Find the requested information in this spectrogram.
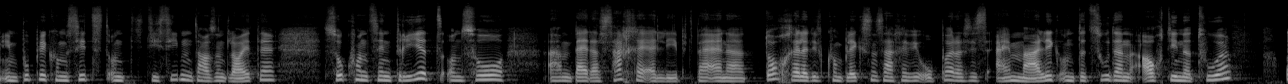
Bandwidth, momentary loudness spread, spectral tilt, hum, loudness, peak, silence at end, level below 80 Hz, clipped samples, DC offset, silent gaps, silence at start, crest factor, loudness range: over 20 kHz; 7 LU; -4.5 dB/octave; none; -30 LUFS; -10 dBFS; 0.15 s; -70 dBFS; under 0.1%; under 0.1%; none; 0 s; 20 dB; 3 LU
